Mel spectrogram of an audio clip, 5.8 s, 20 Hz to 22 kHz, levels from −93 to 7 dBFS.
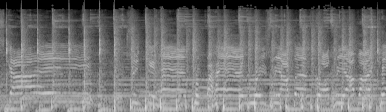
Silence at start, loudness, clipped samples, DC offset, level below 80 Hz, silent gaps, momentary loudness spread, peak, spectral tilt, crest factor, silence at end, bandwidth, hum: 0 s; -15 LUFS; under 0.1%; under 0.1%; -32 dBFS; none; 4 LU; 0 dBFS; -3.5 dB/octave; 16 dB; 0 s; over 20 kHz; none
